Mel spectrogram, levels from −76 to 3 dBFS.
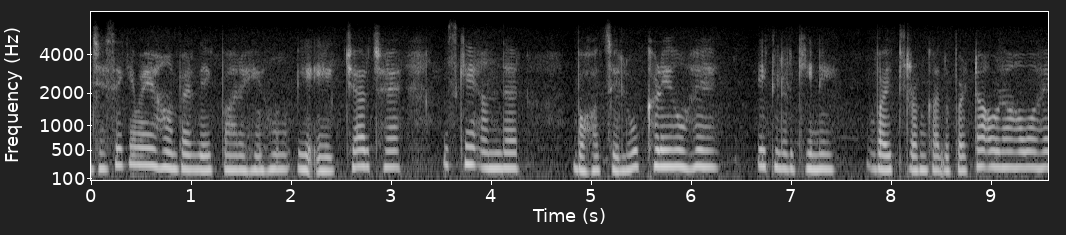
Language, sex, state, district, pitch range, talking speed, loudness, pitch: Hindi, female, Uttar Pradesh, Budaun, 205-245 Hz, 200 wpm, -21 LUFS, 225 Hz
